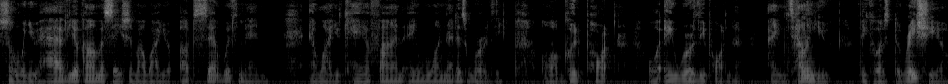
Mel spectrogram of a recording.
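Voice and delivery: softly spoken, each word separate.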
